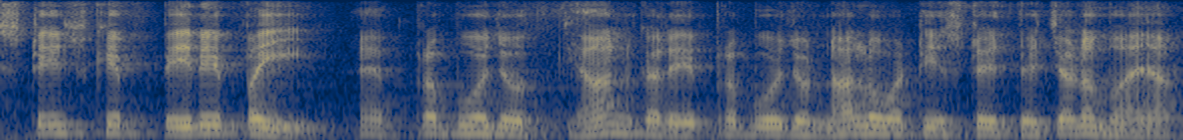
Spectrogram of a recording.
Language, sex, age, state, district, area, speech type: Sindhi, male, 60+, Gujarat, Kutch, rural, spontaneous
